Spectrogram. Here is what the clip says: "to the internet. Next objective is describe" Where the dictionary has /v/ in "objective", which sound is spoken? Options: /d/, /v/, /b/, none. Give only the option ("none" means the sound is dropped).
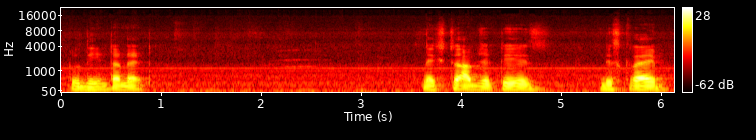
none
